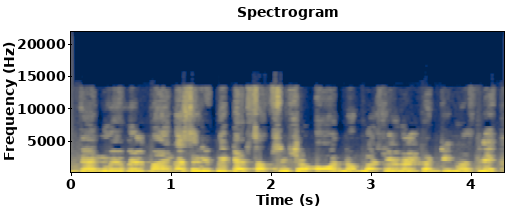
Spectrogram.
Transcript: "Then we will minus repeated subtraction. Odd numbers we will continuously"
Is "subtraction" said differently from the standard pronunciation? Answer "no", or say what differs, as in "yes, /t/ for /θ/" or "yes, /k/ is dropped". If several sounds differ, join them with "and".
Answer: yes, /s/ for /t/ and /k/ is dropped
